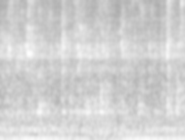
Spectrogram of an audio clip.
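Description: A steady stream of water runs from a dispenser into a cup, a soft continuous hiss and trickle with no one speaking.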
